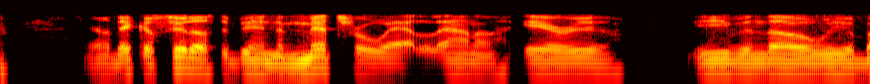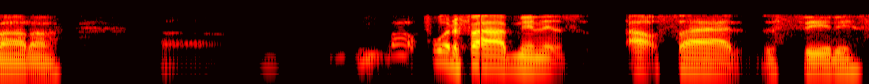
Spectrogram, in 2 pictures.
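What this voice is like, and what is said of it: Mild Southern Alabama accent. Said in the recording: “we're from Alabama. You're going to hear some Alabama lingo. You probably hear it in my voice too, but I don't speak Southern, I guess, all the time.”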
